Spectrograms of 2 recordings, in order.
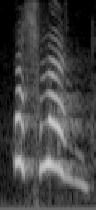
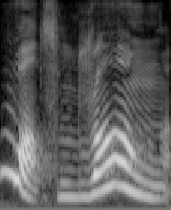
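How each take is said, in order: First: High, squeaky frog question. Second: Lightly voiced wife, natural pitch, louder. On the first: Acted. Frog asks a sad mole, high squeaky voice. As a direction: pipe it up high. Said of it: "said the frog". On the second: Wife asks sad Harry, lightly voiced and louder. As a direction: ask it firmly in a natural register. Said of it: "asked his wife".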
